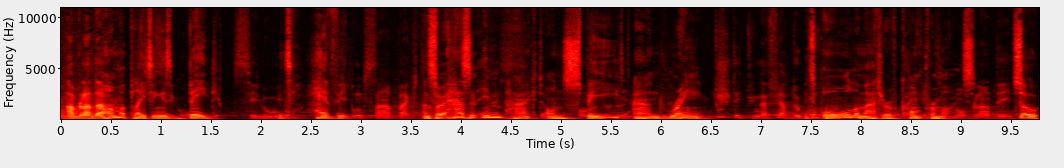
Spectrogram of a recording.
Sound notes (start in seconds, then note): 0.6 voiceover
